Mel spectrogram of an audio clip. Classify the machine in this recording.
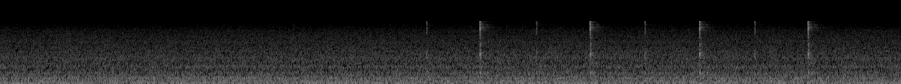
valve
